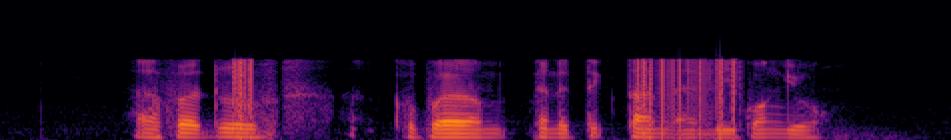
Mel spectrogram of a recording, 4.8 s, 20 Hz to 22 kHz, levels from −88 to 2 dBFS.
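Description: Between 1.16 and 1.26 s, and again from 3.14 to 3.72 s, bit errors on a digital phone line flip individual G.711 samples, heard as sharp ticks and crackle over the speech. They show as isolated single-sample spikes in the waveform and thin vertical lines across the spectrogram's whole band.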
